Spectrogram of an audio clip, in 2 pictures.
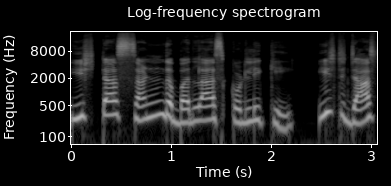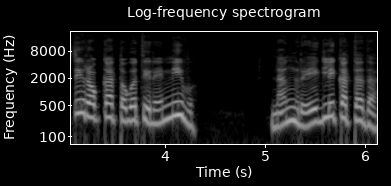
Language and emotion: Kannada, angry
